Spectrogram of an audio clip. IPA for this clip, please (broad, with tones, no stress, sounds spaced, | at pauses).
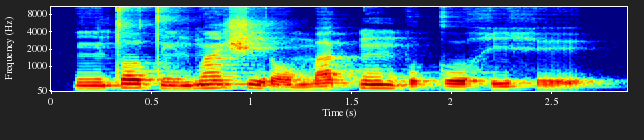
ĩ˧ t ɔ˦ t ĩ˧ b ã˦ ʃ i˦˨ ɾ ɔ˨ m a˨˦ k͡p ũ˦ b o˧ k o˧ h i˧ h e˨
